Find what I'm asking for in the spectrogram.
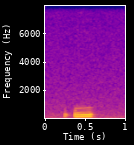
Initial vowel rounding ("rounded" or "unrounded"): rounded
